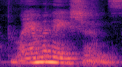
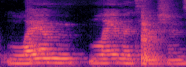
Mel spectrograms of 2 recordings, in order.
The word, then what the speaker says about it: Lamentations: Right away, you're pulling on Laminations. I hope I'm pronouncing that right. Limitations? Or Lamentations. It could, kind of spelled like, it kind of pronounced like limitations, but it's lamentations, sorry.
